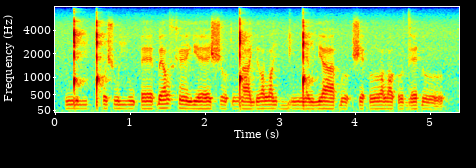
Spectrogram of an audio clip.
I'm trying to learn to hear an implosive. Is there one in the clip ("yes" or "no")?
yes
